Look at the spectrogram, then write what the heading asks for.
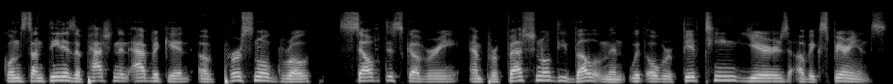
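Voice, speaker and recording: A man's voice: a little high, moderate pace, few pauses, no echo, clean studio sound. A man hosting a motivational podcast, enthusiastic and affirming as he welcomes and questions his guest. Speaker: podcast host.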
